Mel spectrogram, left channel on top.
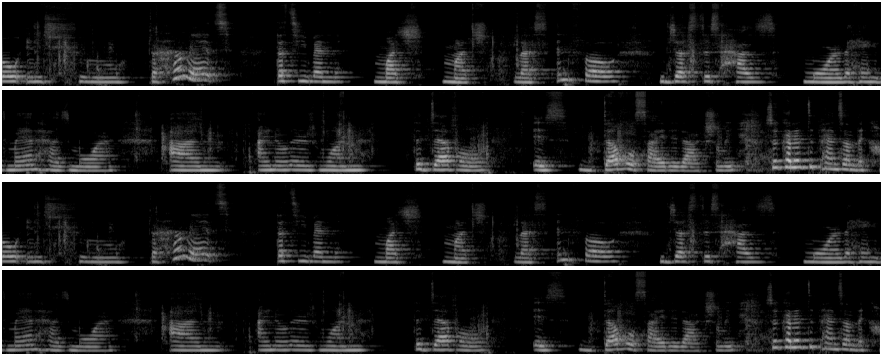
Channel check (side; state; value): right; quieter; 4.4 dB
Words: into the Hermit, that's even much, much less info. Justice has more. The Hanged Man has more. I know there's one. The Devil is double-sided actually. So it kind of depends on the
